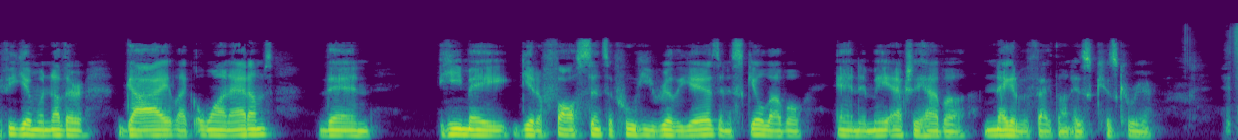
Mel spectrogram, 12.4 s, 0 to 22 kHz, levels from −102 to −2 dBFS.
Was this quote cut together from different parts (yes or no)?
no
